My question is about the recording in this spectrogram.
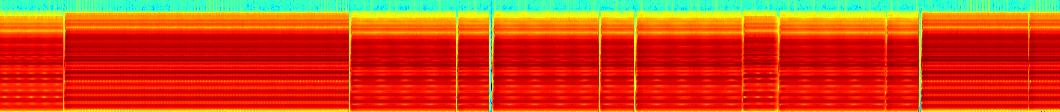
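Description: Solo alto saxophone melody with dead-steady pitch and no vibrato. It holds one long note for about three seconds, then plays a run of short repeated notes in a lilting long-short rhythm.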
